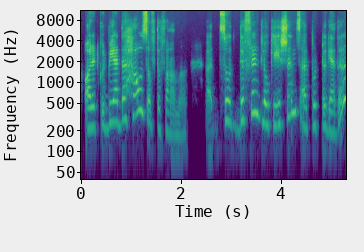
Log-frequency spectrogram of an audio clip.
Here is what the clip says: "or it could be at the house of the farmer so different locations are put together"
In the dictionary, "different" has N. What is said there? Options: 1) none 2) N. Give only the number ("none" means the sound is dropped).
2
